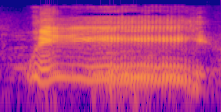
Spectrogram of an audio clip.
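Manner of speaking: a high, playful whee as he spins the partner. Real, not acted. Instructor spinning his partner around, playful whee. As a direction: sing out a gleeful whee. Playful cry during throw.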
